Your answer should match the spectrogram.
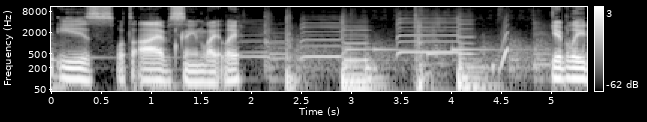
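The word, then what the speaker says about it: Ghibli: what I've seen lately gibli jibli I think it's pronounced jibli it's a good movie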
